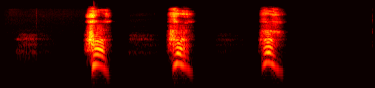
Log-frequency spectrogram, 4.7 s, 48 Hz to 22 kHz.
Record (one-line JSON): {"exhalation_length": "4.7 s", "exhalation_amplitude": 29067, "exhalation_signal_mean_std_ratio": 0.29, "survey_phase": "beta (2021-08-13 to 2022-03-07)", "age": "45-64", "gender": "Female", "wearing_mask": "No", "symptom_cough_any": true, "symptom_new_continuous_cough": true, "symptom_runny_or_blocked_nose": true, "symptom_shortness_of_breath": true, "symptom_sore_throat": true, "symptom_fatigue": true, "symptom_headache": true, "symptom_onset": "4 days", "smoker_status": "Never smoked", "respiratory_condition_asthma": true, "respiratory_condition_other": false, "recruitment_source": "Test and Trace", "submission_delay": "2 days", "covid_test_result": "Positive", "covid_test_method": "ePCR"}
